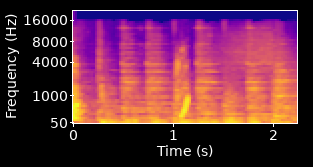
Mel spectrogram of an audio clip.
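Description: Quiet background music with a single quick rising 'bloop' about a second in.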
